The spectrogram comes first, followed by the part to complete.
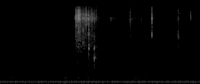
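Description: A brief rustle followed by a few light clicks as small plastic Bakugan toys are handled and pulled from a fabric bag.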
